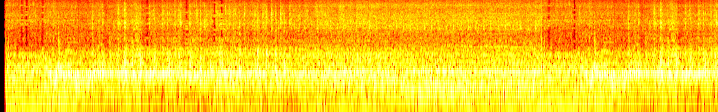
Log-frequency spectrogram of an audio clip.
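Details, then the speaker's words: Running car: fast steady metallic clicking rattle from a worn CV joint (punta de flecha), often mistaken for engine noise. "acabamos de escuchar el primer sonido que muchas veces le llamamos cascabeleo, pero en realidad es cuando está mala la punta de flecha, que se escucha como un cascabeleo que a veces pensamos que puede ser el motor u otras cosas"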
